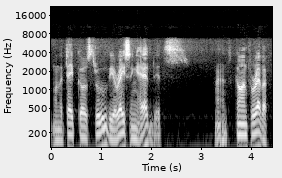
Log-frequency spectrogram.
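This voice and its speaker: An actor playing an excitable, insistent radio reporter with an urgent, stammering delivery, in 1950s radio drama style. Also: male voice, low-pitched, normal speed. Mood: resigned. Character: excitable, insistent male radio reporter, breathless then resigned. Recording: dull vintage radio broadcast recording.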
